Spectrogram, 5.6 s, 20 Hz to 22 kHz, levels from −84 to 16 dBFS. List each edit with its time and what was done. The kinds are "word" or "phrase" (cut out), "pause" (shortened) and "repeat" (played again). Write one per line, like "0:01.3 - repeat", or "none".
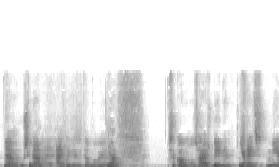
none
